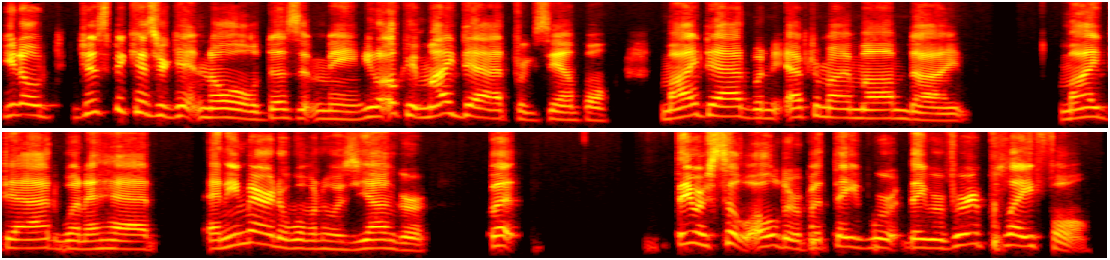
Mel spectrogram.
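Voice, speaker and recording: A woman's voice: lowish voice, animated, normal speed, dry recording. An older woman co-hosting a podcast in casual conversation, candid and anecdotal with a dry joking streak. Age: older, over 50. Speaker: podcast co-host.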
